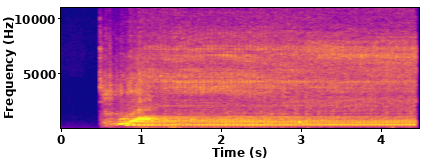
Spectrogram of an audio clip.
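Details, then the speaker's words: Secondhand air compressor that had been stiff and freed up, oil level uncertain so run only briefly: starts abruptly then steady even chugging about three to four beats a second, no knock or bind; normal running. "oh she's working now I just want to um I don't want it to run too too long because I'm not sure if there's oil in there"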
